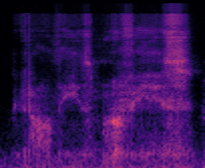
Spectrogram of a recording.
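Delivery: soft unvoiced whisper. Real, not acted. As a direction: whisper it to yourself. Whispered to himself.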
